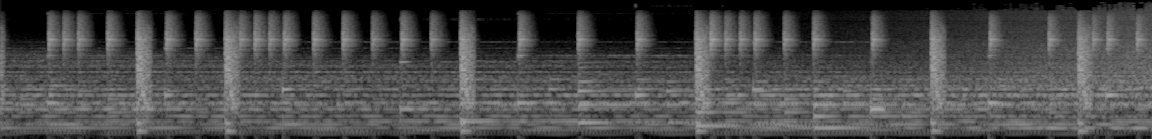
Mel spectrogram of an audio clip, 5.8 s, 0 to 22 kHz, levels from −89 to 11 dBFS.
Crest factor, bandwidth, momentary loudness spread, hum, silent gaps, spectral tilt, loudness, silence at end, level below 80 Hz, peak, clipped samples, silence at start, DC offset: 20 dB; over 20 kHz; 7 LU; none; none; 2 dB/octave; -23 LUFS; 0 s; -74 dBFS; -6 dBFS; under 0.1%; 0 s; under 0.1%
